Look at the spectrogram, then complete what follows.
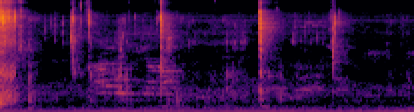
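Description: A loud slurp of instant noodles right at the start, then chewing with a few sharp, wet mouth clicks.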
